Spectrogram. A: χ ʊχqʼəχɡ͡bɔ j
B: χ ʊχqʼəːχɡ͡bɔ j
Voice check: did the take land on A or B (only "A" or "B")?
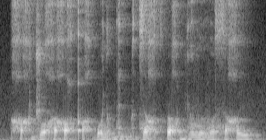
A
